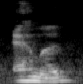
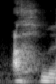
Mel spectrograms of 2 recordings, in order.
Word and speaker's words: Ahmed: क्योंकि यह एक ऐसा नाम है जो कई अलग-अलग संस्कृतियों में मौजूद है। जैसे पाकिस्तान में यह अहमद होगा। अरबी भाषी देशों में यह अहमद होगा।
